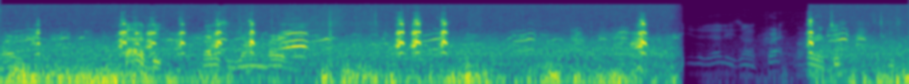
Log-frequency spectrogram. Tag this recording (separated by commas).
Fowl, Honk, Goose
